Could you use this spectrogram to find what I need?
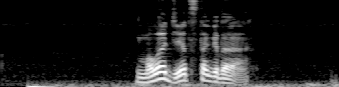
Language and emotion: Russian, positive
